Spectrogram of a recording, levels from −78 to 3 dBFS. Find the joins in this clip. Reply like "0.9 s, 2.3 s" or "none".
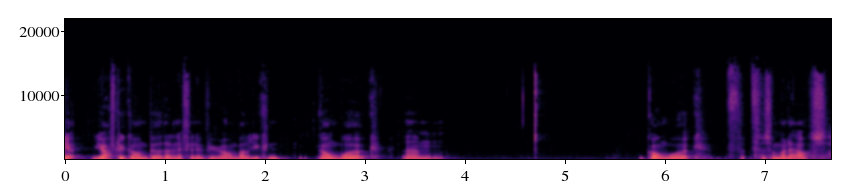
1.8 s, 2.5 s, 3.3 s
